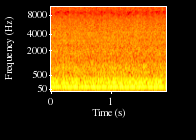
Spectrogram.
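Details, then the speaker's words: Roper washer spinning a heavy load of towels and jeans during a pre-sale test after strong agitation: steady low hum, even tone, no thumping or banging; balanced, healthy spin. "Okay, and here we are on the spin cycle. Do an excellent job. Considering how heavy that load is, it is doing an excellent job."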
